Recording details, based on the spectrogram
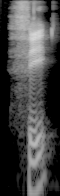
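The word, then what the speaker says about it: fait: automate El Fe ill fee Fe so that can seem a bit wired the first time but a i sounds e o e so look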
